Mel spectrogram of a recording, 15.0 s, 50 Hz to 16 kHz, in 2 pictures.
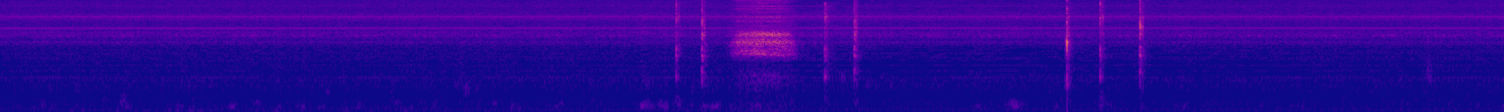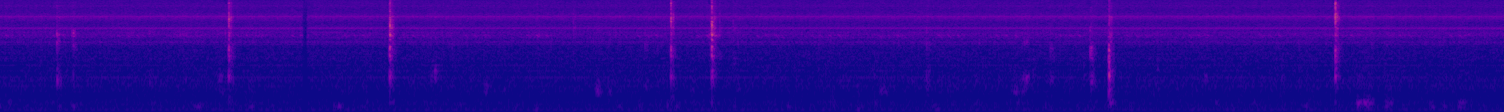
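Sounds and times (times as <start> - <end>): faint sharp clicks: 3.3 - 4.4, 5.3 - 5.8, 8.6 - 8.8, 10.4 - 11.2, 12.0 - 14.4
owl hissing screech: 3.7 - 4.0.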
